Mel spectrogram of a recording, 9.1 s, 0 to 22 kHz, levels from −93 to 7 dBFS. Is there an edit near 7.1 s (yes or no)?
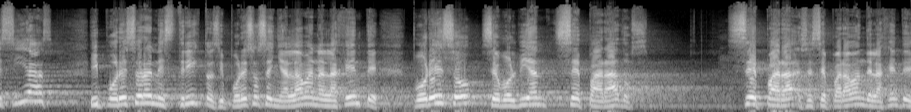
no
